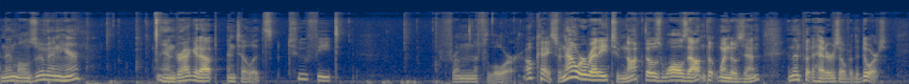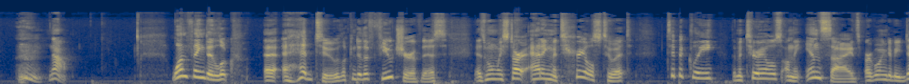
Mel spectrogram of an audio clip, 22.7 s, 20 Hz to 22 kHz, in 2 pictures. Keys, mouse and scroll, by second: 1.8 g, 4.5 middle click, 6.1 Tab, 7.2-8.7 middle drag, 10.4-14.6 middle drag, 16.9 Tab, 17.9 a, 21.1-22.1 middle drag, 22.5-22.7 middle drag.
